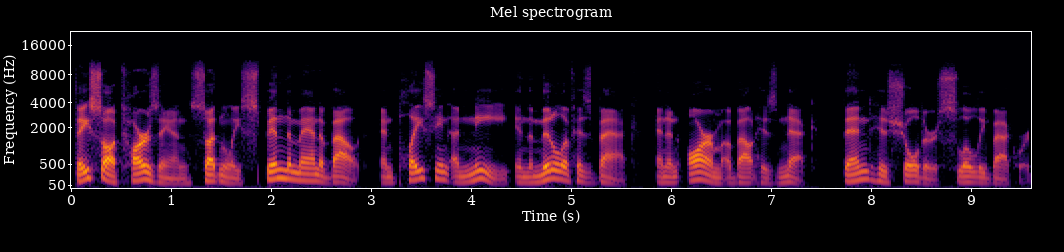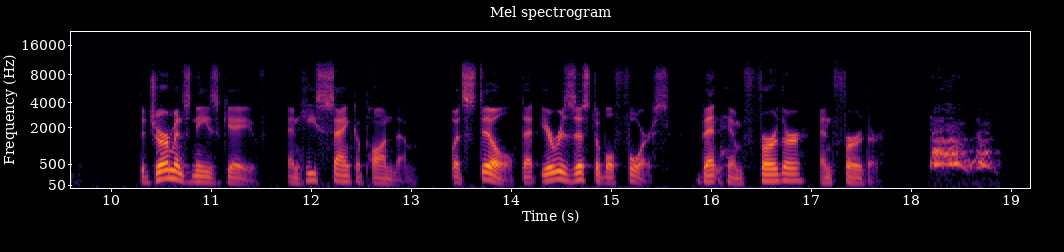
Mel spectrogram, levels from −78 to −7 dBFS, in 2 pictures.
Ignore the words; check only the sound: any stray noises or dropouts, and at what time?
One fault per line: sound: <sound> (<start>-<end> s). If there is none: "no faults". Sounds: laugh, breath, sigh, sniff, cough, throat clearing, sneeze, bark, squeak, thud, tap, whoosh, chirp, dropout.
sound: bark (18.2-18.9 s)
